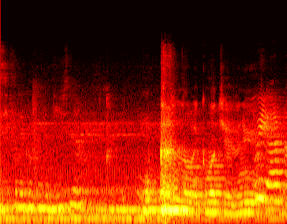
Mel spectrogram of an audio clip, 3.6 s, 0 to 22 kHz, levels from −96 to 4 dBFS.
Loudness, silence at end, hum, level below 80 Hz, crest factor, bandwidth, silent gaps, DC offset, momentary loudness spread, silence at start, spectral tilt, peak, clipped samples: -21 LUFS; 0 s; none; -36 dBFS; 16 dB; 5.4 kHz; none; under 0.1%; 14 LU; 0 s; -9.5 dB/octave; -4 dBFS; under 0.1%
